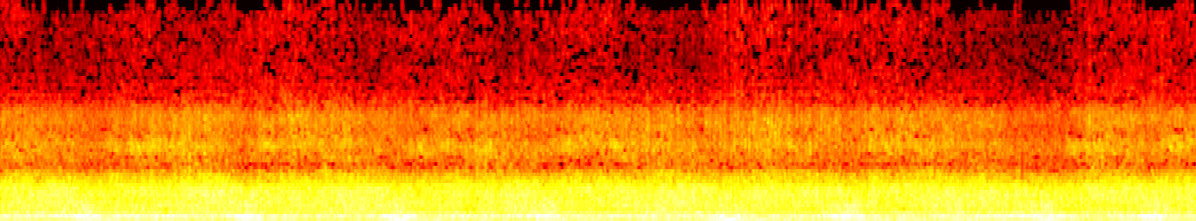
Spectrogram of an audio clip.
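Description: Car engine running hard as it circles the vertical wooden wall of a well-of-death pit, a loud steady engine note that rises and falls every couple of seconds as it laps past.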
